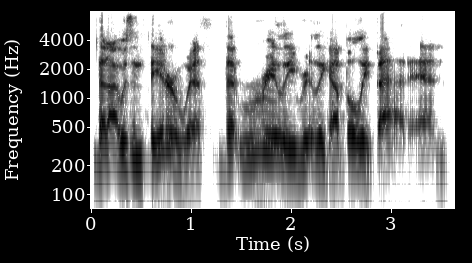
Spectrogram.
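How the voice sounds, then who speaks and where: Deep low man from Texas, relaxed rambling interview talk, dry close sound, slightly dull audio. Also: brisk, dry recording. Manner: relaxed, rambling with frequent restarts. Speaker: actor being interviewed. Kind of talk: casual interview conversation.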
